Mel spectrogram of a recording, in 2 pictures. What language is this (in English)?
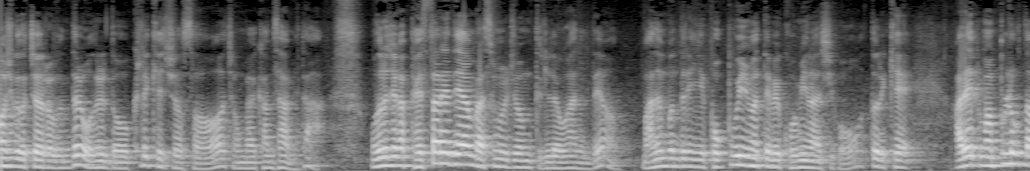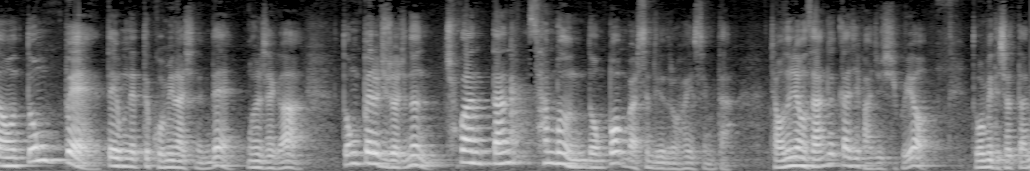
Korean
